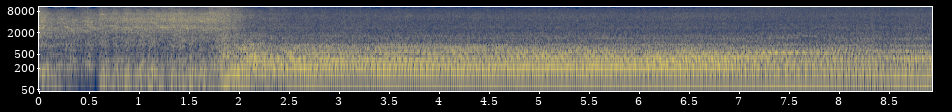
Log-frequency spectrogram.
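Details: Ford Fairmont V8 on an MS3 Gold Box EFI, testing IAC and closed-loop idle control on a cold start, engine at about 61°F (noted as 50°F); starter whirr, then a steady, even idle. Normal cold start and idle.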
